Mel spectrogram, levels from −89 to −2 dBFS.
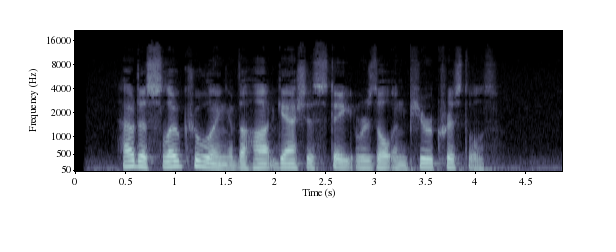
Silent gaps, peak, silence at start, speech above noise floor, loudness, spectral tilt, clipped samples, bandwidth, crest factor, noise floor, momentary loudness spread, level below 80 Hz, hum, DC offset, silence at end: none; -10 dBFS; 0.45 s; 28 dB; -27 LUFS; -6.5 dB/octave; under 0.1%; 14.5 kHz; 18 dB; -55 dBFS; 7 LU; -58 dBFS; none; under 0.1%; 0.7 s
